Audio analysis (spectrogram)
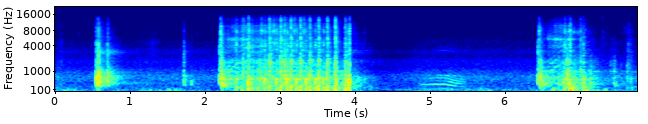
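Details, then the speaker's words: John Deere D110 mower rebuilt engine after head gasket replacement: catches and fires briskly in short even bursts, cuts out, restarts cleanly; possible valve cover leak or burn-off; normal running. "so foreign whoa i said seems to run good oh so good"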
